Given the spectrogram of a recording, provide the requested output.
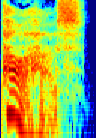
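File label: "powerhouse", English, British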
